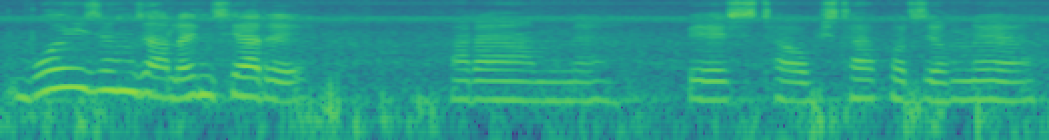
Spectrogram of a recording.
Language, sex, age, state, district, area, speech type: Bodo, female, 45-60, Assam, Chirang, rural, spontaneous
